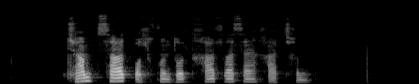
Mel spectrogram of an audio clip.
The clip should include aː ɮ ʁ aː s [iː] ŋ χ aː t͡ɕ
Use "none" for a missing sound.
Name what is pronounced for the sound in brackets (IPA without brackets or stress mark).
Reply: æː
